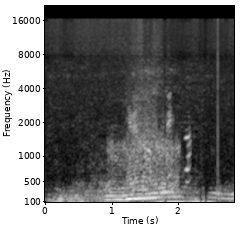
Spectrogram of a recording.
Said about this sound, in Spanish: No sé a quién, se le pasó un auto por fuera de la casa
